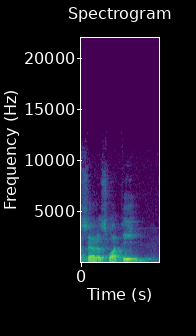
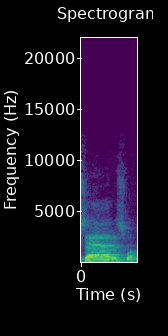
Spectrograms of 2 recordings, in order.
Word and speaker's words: Sarasvata: And the word is not Saraswati, it's Saraswata with a long A, Saraswata. And then it's put into the vocative case, so the final A is changed to English E.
